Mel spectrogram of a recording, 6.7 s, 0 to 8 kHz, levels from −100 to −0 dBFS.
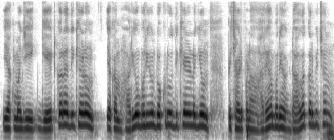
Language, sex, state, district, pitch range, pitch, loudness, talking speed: Hindi, male, Uttarakhand, Uttarkashi, 160-215 Hz, 185 Hz, -15 LUFS, 180 wpm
